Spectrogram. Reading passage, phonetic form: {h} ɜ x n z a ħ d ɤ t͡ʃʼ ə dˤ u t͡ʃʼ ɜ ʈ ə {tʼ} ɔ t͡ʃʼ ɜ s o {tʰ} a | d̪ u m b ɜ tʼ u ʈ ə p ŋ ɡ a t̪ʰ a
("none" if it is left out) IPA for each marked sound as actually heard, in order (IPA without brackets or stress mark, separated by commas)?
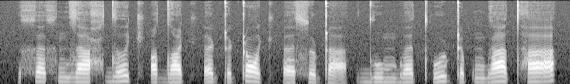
x, ʈ, ʈ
